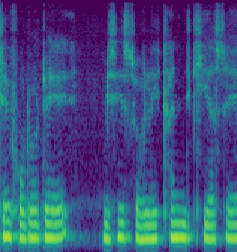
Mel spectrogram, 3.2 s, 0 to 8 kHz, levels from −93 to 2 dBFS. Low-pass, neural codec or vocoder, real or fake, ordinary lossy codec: none; codec, 16 kHz, 8 kbps, FreqCodec, smaller model; fake; none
